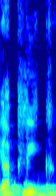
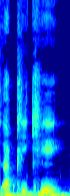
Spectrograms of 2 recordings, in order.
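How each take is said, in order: First: The word ends without a 'kay' sound. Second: The word ends with a 'kay' sound. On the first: The speaker calls it wrong. "A lot of people say applique" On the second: The speaker calls it right. "It's also a French word, so it's pronounced applique"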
